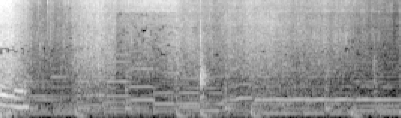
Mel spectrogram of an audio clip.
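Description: Soft background music with long held notes, over a light rustling hiss of the plush toy and its wrapping being handled close to the microphone, with one sharp click about two seconds in.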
